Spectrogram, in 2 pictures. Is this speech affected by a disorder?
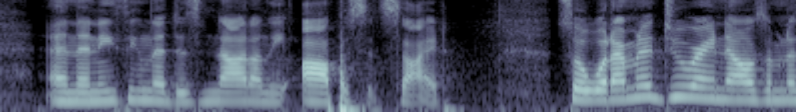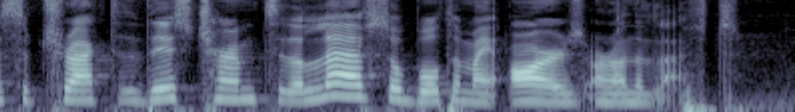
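No.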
